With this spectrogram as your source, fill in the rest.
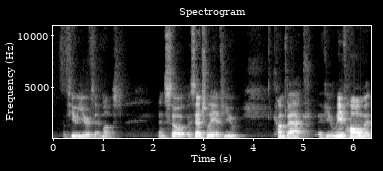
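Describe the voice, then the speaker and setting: In a space with audible room echo, a man speaks at a fairly slow pace with lively intonation. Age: 70s. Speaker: guest speaker on spiritual philosophy. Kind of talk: Q&A answer in a talk. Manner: halting, with fillers and restarts.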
